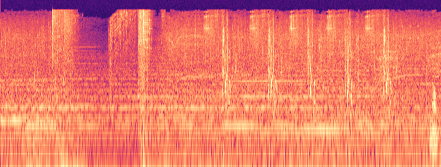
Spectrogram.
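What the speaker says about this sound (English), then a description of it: "the coin falls into the clear water and sinks to the bottom" A coin tossed into clear water in a video game, heard as a splash and soft dripping, watery plinks repeating over an ambient background, with no talking.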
